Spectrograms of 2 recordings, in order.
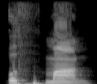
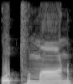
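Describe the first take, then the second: First: The middle consonant is a soft th sound. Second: The middle consonant is a plain s sound. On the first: The speaker calls it right. "ये उस्मान है" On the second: The speaker calls it wrong. "जो कि गलत है"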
